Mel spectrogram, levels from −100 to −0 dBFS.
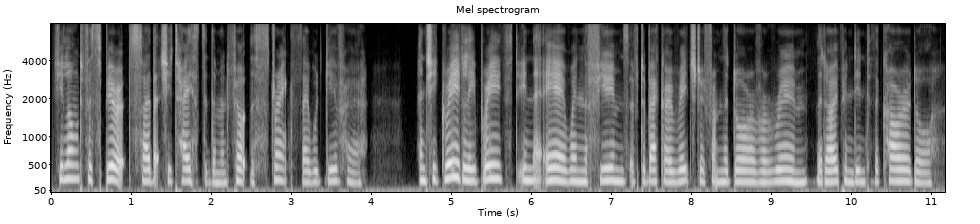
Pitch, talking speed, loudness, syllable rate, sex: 210 Hz, 225 wpm, -19 LUFS, 5.6 syllables/s, female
